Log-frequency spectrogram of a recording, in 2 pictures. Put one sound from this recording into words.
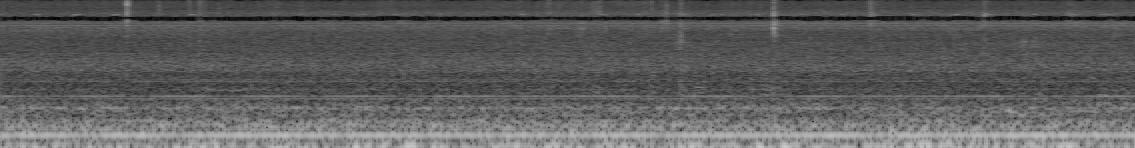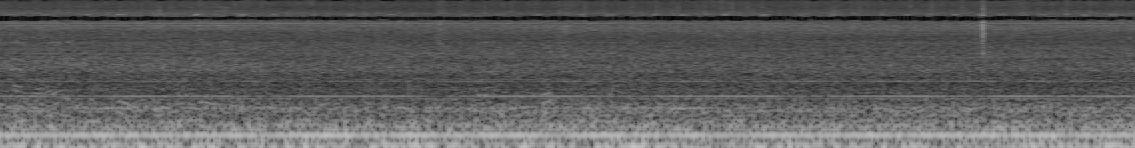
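A jet engine drones steadily, heard from inside an aircraft cabin.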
